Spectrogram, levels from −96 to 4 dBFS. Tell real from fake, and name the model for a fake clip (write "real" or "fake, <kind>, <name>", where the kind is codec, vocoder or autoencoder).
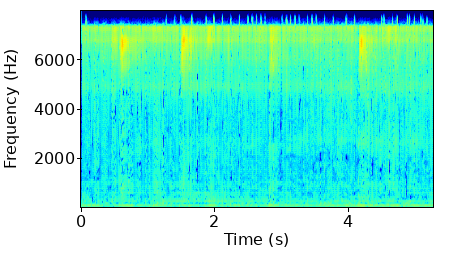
fake, vocoder, BigVGAN v2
